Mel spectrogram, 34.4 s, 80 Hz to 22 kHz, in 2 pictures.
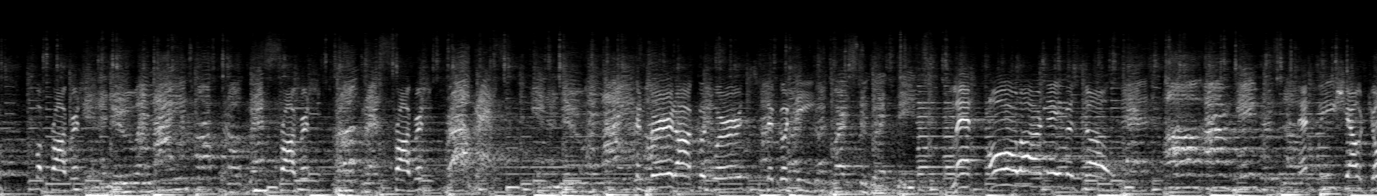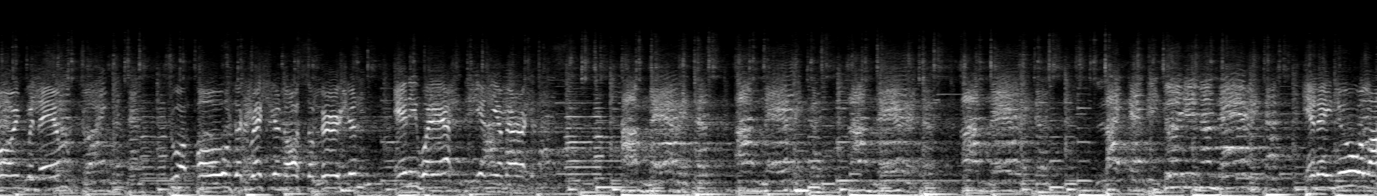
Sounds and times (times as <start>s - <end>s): Music: 0.0s - 34.4s
Speech: 12.4s - 14.0s, 19.5s - 23.9s.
